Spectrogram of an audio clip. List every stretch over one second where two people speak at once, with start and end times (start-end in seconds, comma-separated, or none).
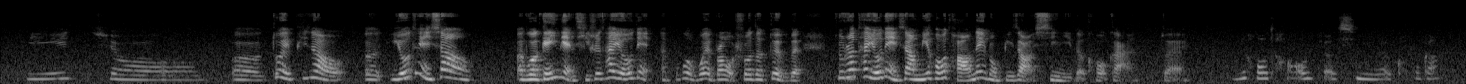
none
